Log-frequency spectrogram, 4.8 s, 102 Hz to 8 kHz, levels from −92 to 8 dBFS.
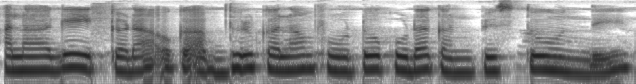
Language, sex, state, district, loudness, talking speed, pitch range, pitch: Telugu, female, Andhra Pradesh, Sri Satya Sai, -13 LUFS, 115 wpm, 205-225 Hz, 215 Hz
